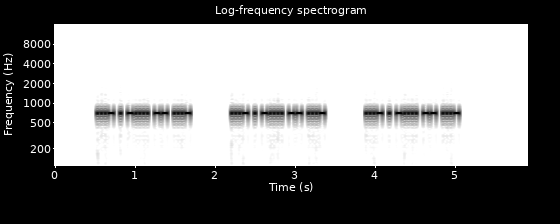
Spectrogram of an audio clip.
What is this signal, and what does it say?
Morse code, heard as a keyed tone, about 49 wpm, 700 Hz. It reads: VE6MV VE6MV VE6MV
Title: DXCC-100 Call Signs - 5 Characters - Repeated 3x - 50wpm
